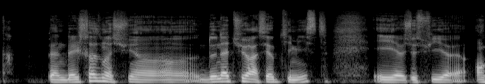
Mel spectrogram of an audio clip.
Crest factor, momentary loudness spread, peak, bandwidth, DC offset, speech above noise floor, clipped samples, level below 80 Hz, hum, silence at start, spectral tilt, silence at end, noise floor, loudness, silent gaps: 14 dB; 8 LU; -6 dBFS; 13.5 kHz; under 0.1%; 24 dB; under 0.1%; -64 dBFS; none; 0.05 s; -6 dB/octave; 0 s; -44 dBFS; -20 LUFS; none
